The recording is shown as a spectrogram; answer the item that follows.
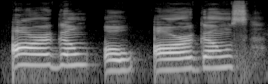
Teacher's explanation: ela não é oxítona não não vejam bem órgão ou órgãos nós temos aqui o or como sílaba tônica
